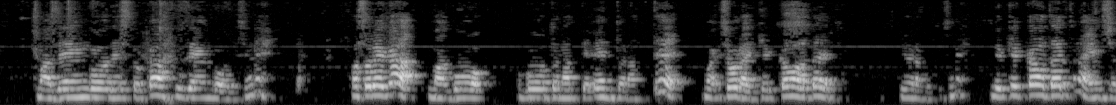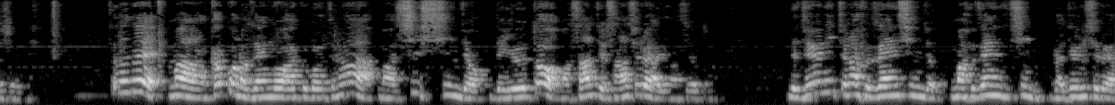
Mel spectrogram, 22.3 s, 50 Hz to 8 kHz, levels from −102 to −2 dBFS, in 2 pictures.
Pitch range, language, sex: 185-245 Hz, Japanese, male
